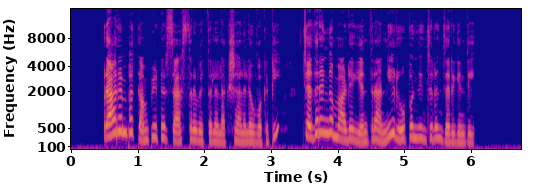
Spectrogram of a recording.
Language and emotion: Telugu, neutral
